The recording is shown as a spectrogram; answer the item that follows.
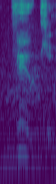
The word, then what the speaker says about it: Fook: Fook is his name. Fook. Yes, rhymes with Duke.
